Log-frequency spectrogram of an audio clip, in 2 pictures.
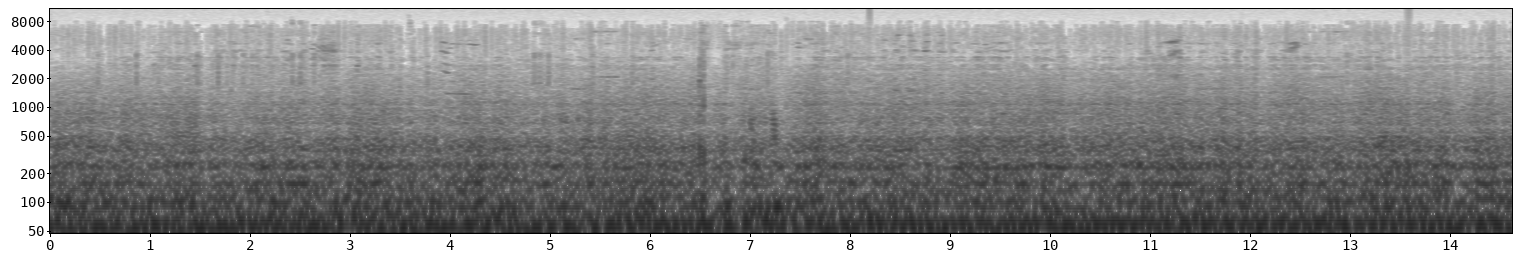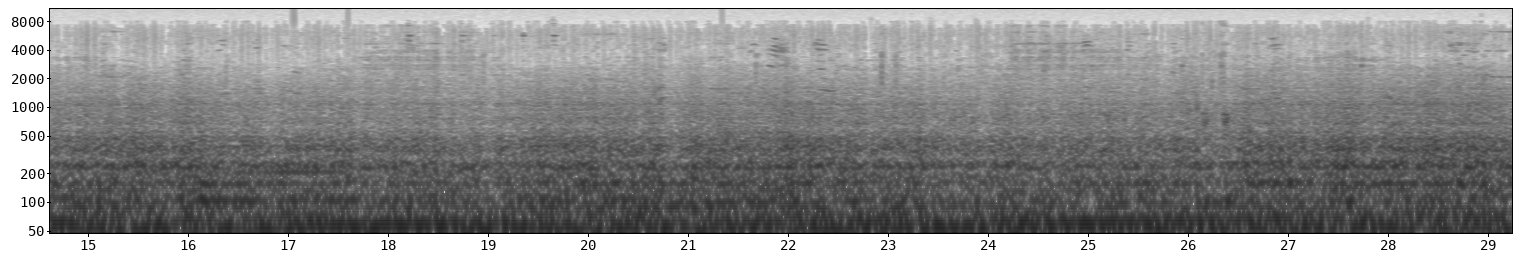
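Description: Toyota GR86 on the move: its flat-four engine holding a steady drone under a low road rumble, with no revving.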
